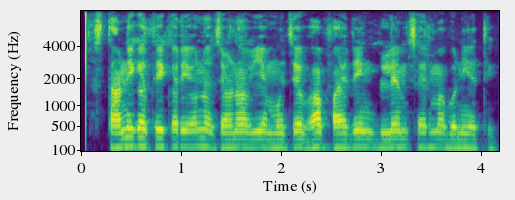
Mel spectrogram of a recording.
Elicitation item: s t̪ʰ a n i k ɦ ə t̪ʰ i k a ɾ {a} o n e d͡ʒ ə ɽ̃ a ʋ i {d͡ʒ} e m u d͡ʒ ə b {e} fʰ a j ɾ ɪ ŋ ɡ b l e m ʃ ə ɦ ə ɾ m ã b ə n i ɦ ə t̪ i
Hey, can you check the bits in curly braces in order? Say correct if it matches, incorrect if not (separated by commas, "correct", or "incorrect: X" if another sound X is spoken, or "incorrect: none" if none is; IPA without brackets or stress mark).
incorrect: i, incorrect: none, incorrect: a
